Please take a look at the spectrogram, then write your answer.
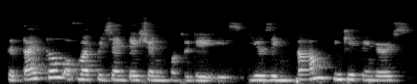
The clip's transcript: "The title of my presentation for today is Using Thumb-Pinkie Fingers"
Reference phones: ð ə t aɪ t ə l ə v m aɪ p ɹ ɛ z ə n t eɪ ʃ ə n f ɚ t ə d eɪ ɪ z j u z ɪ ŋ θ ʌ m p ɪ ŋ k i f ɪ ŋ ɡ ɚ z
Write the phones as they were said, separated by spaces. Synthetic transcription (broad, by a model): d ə t aɪ t ə l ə f m aɪ p ɹ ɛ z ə n t eɪ ʃ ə n f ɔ t ə d eɪ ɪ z j u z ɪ ŋ s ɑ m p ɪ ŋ k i f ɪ ŋ ɡ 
